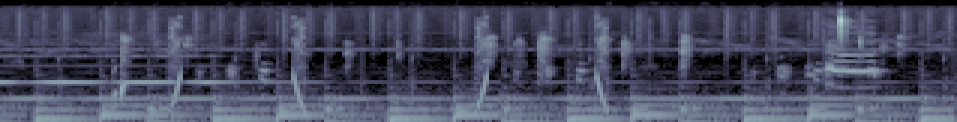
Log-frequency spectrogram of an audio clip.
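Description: Chickens in the farming video game Gleaner Heights, a series of short clucks and chirps over a looping, rhythmic game music track, moderately quiet with no speech.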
